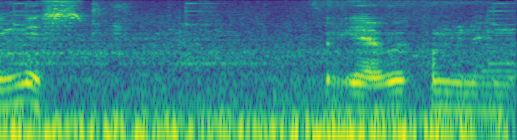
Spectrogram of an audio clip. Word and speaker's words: Nice: It's basically pronounced it N-E-I-S, but it's actually Nice.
